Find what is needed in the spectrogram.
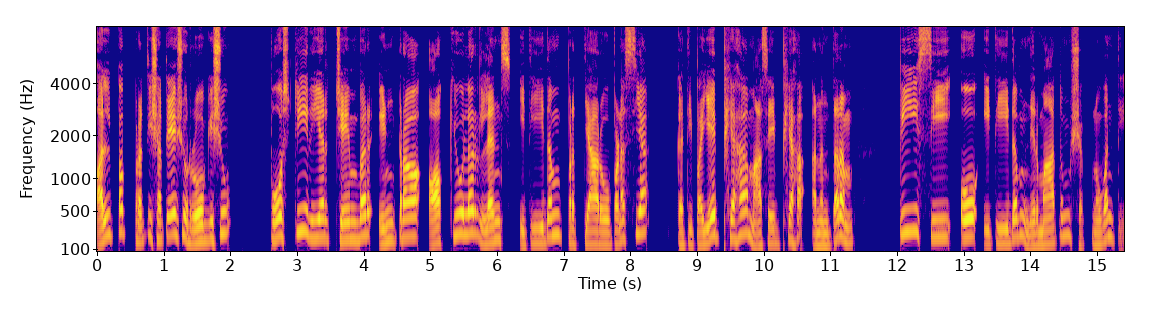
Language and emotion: Sanskrit, neutral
